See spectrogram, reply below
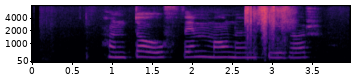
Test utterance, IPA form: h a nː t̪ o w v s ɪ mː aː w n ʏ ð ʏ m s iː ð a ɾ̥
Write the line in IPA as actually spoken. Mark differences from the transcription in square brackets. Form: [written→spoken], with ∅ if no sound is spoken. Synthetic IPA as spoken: h a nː t̪ o w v [s→f] ɪ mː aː w n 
